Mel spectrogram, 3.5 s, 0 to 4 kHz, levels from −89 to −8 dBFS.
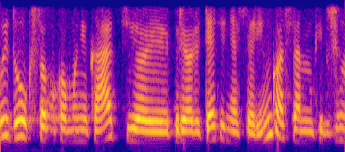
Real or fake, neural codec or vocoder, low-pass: real; none; 3.6 kHz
